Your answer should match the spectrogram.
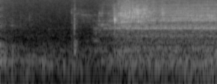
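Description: Bathroom sink tap turned on: a light click, then from about a second in water runs steadily from the faucet into the basin.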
